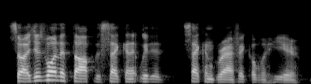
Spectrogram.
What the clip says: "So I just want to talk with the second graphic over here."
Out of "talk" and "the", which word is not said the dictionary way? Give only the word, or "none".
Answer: talk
